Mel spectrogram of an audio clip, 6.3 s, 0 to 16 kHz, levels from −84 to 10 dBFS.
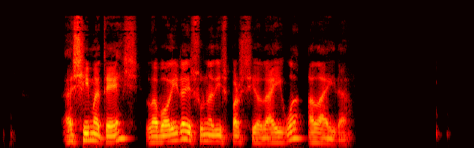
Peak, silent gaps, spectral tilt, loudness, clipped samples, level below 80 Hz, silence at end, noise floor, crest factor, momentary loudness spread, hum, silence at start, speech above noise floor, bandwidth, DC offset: -8 dBFS; none; -4.5 dB/octave; -26 LUFS; under 0.1%; -58 dBFS; 1.65 s; under -90 dBFS; 20 dB; 10 LU; none; 0.85 s; over 64 dB; 11.5 kHz; under 0.1%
